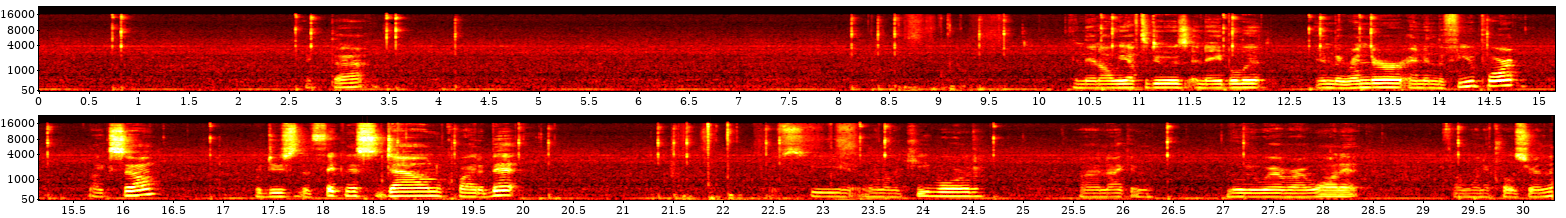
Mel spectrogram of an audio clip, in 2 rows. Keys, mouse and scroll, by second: 0.8 middle click, 2.6 middle click, 2.7 click, 3.5 right click, 4.2-8.1 alt+middle drag, 8.4 middle click, 8.7-9.6 typing, 9.5 middle click, 10.6 click, 11.6-11.9 scroll up 2, 11.9 click, 12.7 click, 13.2 click, 14.5 alt+middle click, 16.9-18.4 drag, 18.7 middle click, 19.3 alt+middle click, 20.3-21.4 alt+middle drag, 21.5 middle click, 21.6-22.9 typing, 22.4 middle click, 23.4 drag, 24.7-26.5 drag, 27.2-29.4 alt+middle drag.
